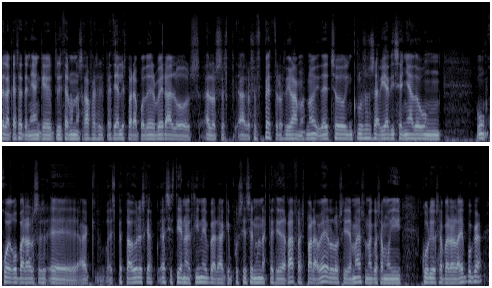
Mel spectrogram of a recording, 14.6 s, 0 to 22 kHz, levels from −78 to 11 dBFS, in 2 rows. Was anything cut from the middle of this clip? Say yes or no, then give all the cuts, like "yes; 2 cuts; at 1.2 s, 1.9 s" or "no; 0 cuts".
no; 0 cuts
